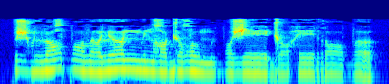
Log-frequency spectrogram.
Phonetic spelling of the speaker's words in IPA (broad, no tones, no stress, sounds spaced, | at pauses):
ʒ ɔ̤ lʲ ð ɔ ʁ b ɔː ð ʌː lʲ ʌː nʲ m ɨ nʲ ʁ ɔ ɡʲ u ʁ u m ɨ b ɔ ʒ eː ɡʲ ɔː h eː r ɔː b ʌ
